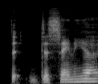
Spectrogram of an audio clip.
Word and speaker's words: Dysania: Dysania, it's pronounced. Dysania. It's not really. Dysania. Yeah. Okay, thank you.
